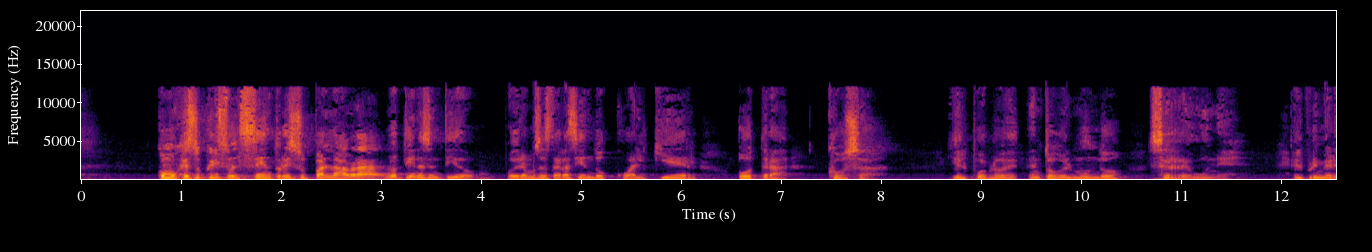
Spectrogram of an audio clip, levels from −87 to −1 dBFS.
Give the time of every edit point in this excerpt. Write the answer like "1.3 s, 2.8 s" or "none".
9.4 s

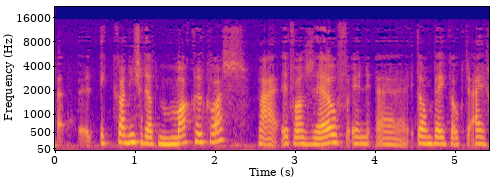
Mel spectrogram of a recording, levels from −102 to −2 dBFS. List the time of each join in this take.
1.0 s, 2.9 s, 4.5 s

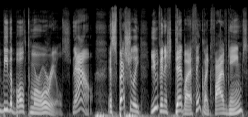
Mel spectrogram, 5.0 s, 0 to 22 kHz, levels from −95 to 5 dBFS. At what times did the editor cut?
1.5 s, 3.2 s, 3.7 s

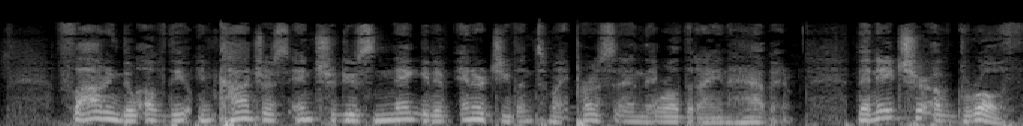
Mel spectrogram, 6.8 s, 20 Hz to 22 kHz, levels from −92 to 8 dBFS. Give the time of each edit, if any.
0.9 s, 1.3 s, 3.0 s, 3.4 s, 3.8 s, 4.4 s

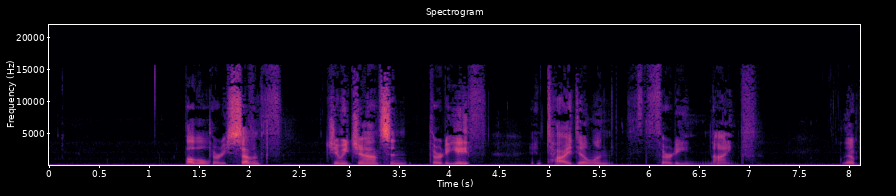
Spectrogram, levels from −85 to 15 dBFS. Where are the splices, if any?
1.6 s

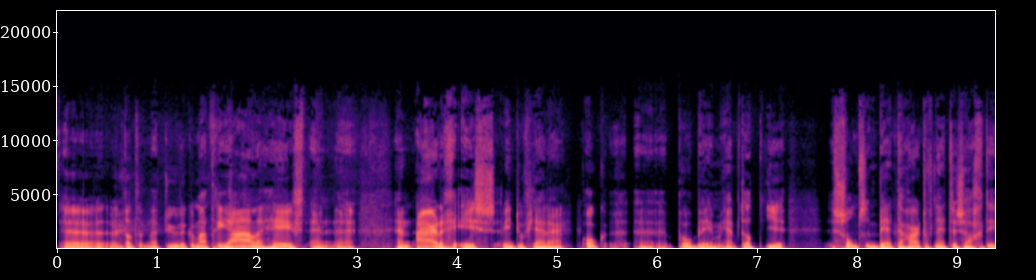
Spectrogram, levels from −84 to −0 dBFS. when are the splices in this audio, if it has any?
3.6 s, 4.4 s, 5.2 s, 8.4 s

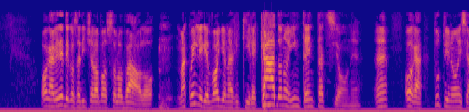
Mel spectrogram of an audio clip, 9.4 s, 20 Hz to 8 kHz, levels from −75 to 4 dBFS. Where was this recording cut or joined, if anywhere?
none

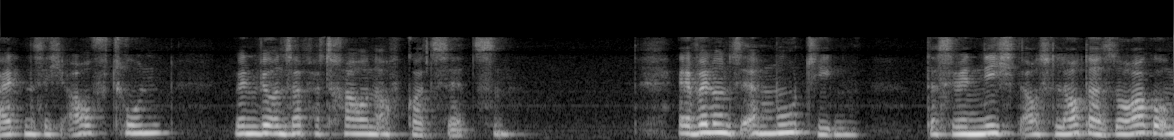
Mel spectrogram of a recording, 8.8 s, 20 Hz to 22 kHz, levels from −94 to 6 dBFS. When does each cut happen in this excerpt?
none

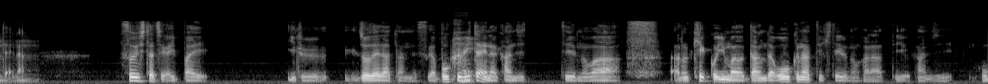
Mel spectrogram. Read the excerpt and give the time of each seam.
none

